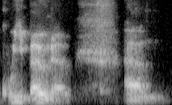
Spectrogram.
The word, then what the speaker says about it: cui bono: As the closest you've got in English, even though, as I said, you pronounce it cui bono, is like follow the money.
